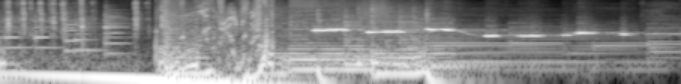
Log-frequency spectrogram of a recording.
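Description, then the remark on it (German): A loud human whistle carries a short tune of bright, sliding notes, following a quick run of stepped musical tones and a harsh scratchy burst. No one speaks. “Wir pfeifen auf. Auf was pfeifen wir denn?”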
